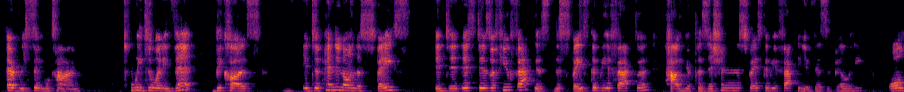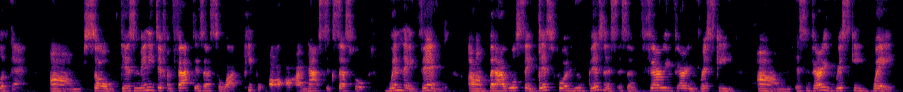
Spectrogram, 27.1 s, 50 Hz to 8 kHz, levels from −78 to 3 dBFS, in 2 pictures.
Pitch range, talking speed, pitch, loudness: 185-220 Hz, 175 wpm, 200 Hz, -27 LUFS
